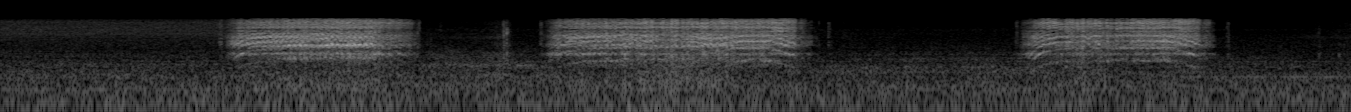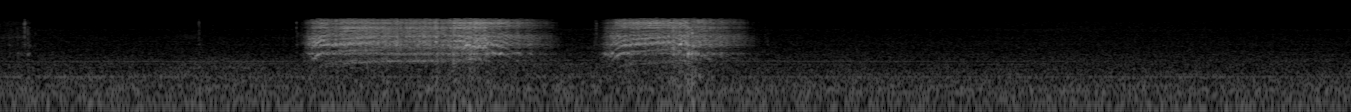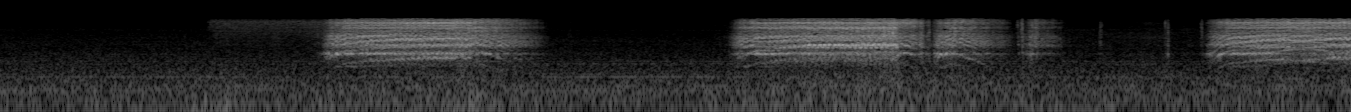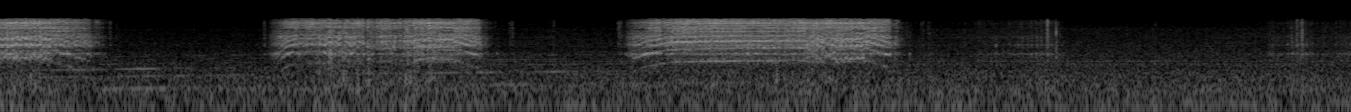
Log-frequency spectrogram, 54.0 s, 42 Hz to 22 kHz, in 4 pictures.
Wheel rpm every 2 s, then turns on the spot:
0, 110, 40, 160, 10, 130, 10, 0, 110, 80, 40, 0, 0, 0, 0, 120, 10, 120, 50, 70, 90, 50, 120, 90, 150, 10, 10.
8-10 12-14 52-54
